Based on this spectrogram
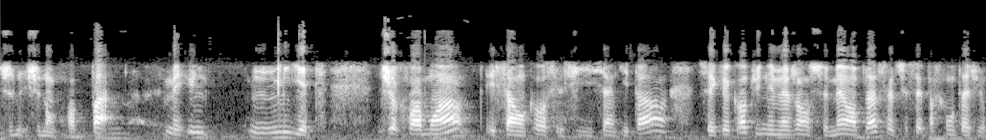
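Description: Long, frequent pauses run through a man's medium-pitched speech. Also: ordinary pitch variation, moderate pace. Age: 60s. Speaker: physicist and philosopher, author. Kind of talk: interview. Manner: halting, many repetitions.

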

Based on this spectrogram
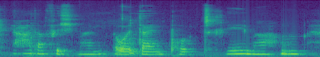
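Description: Over noticeable background noise, a woman with a Japanese accent speaks at a medium pitch. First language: Japanese (speaking German). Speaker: illustrator and comic artist. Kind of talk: casual interview. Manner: halting, with many fillers.

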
